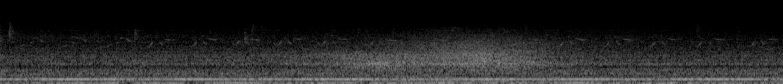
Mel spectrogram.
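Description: Steady low hum of a running Pit Boss pellet smoker, with a rush of noise that swells and fades about three to five seconds in.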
